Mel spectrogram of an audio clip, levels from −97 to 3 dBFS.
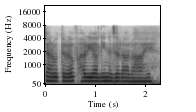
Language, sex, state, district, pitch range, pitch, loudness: Hindi, female, Arunachal Pradesh, Papum Pare, 180-190 Hz, 185 Hz, -13 LUFS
